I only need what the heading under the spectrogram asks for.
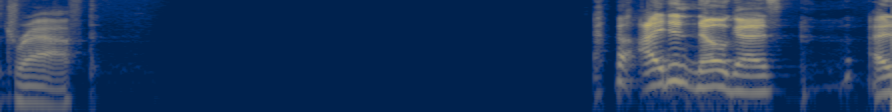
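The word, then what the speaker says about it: Draught: is it is what it's still drought draw it's still spelled that I need I need the typ well it seems like uh at least uh OG pronunciation really is draft I didn't know guys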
